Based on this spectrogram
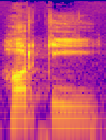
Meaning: hot
- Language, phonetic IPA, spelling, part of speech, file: Czech, [ˈɦorkiː], horký, adjective, Cs-horký.ogg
